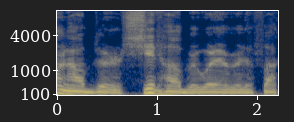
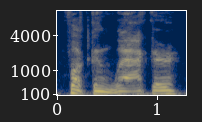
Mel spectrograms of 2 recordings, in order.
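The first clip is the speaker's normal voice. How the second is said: usual speaking voice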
